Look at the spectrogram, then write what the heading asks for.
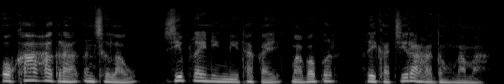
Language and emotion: Bodo, fearful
